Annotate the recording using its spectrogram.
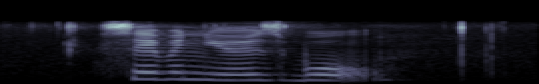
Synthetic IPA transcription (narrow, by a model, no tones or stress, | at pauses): sɛvə̃njiəzwɔ̰ː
